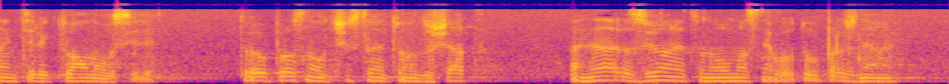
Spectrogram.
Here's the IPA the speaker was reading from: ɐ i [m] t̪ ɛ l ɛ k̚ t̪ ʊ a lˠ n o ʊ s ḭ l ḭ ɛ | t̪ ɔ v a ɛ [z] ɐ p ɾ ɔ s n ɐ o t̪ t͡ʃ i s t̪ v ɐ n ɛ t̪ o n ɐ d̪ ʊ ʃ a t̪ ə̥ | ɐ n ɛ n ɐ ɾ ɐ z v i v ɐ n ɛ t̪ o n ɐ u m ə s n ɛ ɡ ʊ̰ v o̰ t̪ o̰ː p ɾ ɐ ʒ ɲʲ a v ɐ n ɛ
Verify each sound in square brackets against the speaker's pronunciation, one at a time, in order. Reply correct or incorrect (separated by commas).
incorrect, incorrect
